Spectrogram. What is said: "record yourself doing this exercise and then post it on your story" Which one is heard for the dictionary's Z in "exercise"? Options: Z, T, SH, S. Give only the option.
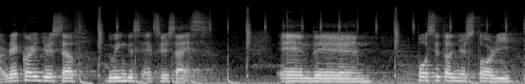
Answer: S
